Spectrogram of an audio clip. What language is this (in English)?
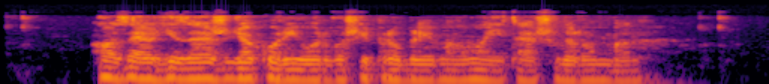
Hungarian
